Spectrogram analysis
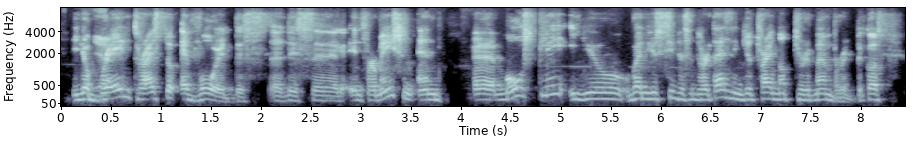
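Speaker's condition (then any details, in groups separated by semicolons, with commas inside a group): No condition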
